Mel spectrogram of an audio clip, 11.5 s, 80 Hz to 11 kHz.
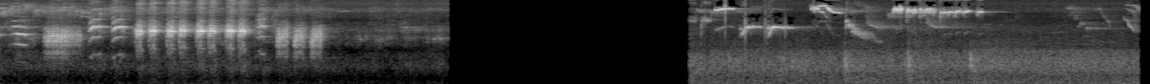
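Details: Great reed warbler singing on 13 June: loud, harsh, croaking phrases repeated in quick bursts, then a pause and a noisier stretch with thinner chirps over a steady hiss.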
